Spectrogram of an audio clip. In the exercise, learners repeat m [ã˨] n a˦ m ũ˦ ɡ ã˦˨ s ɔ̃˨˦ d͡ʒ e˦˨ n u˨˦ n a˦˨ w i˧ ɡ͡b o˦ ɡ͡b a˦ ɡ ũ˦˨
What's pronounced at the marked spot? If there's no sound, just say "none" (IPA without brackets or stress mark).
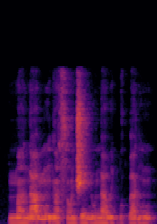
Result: ã˧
